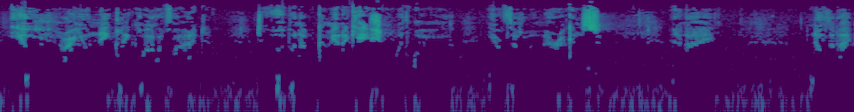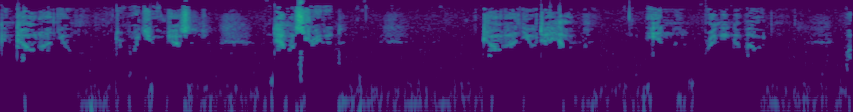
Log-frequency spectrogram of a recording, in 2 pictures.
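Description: An elderly man speaks calmly and deliberately into a microphone.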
